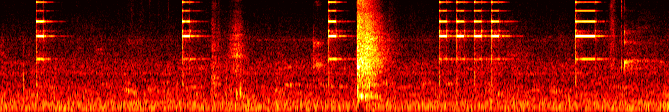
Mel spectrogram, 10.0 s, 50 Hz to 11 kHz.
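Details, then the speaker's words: Normal power-up beeps from the mini Talon ESC when connected to the battery during Dragonlink V3 Slim receiver binding: short high-pitched beeps in separate groups, one burst and then a quick triple. "let me turn on connect the mini Talon to the battery you will hear another beeps and that's fine"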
